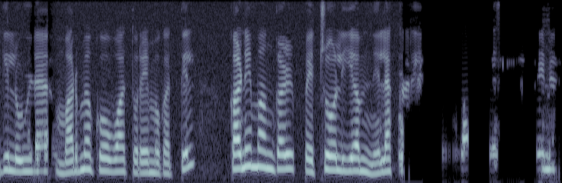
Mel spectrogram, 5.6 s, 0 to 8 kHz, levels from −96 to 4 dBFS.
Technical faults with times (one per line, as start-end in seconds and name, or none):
0.31-0.53 speech suppressed in double talk
0.54-0.58 other side's voice leaking through
3.97-4.02 other side's voice leaking through
4.02-4.29 speech suppressed in double talk
4.59-5.62 speech suppressed in double talk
